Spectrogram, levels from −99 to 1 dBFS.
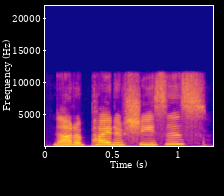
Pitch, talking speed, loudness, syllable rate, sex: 295 Hz, 235 wpm, -17 LUFS, 5.4 syllables/s, female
